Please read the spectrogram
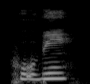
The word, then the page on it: hubiñ: apatani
